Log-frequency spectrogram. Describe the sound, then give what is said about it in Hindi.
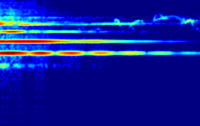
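A single bell is struck once and rings out with a clear metallic tone, its steady overtones slowly fading over about a second with no voices present. “Bell bell bell bell bell यानी घंटी।”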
